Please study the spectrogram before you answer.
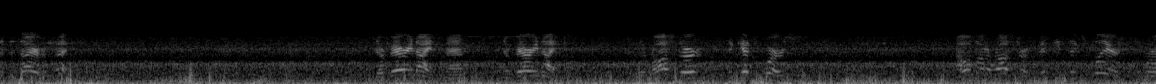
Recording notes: I apologize for poor/low Audio quality — it was filmed with a VEO camera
